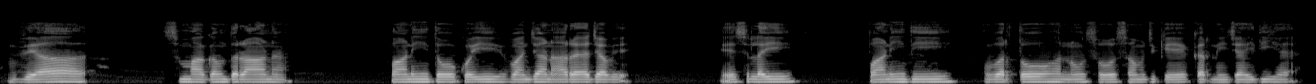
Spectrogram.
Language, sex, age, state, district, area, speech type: Punjabi, male, 30-45, Punjab, Hoshiarpur, urban, spontaneous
